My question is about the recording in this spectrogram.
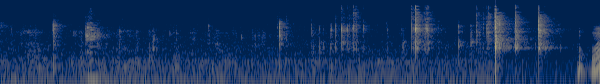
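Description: Snow crab leg shells crackling and snapping as they are broken open by hand and the meat pulled out, with chewing. A quick run of sharp cracks comes about four to five and a half seconds in.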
